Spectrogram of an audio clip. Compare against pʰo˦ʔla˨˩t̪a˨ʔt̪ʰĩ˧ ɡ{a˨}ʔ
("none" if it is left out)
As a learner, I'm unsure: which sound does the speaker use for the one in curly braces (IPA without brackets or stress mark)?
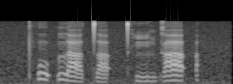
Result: a˦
